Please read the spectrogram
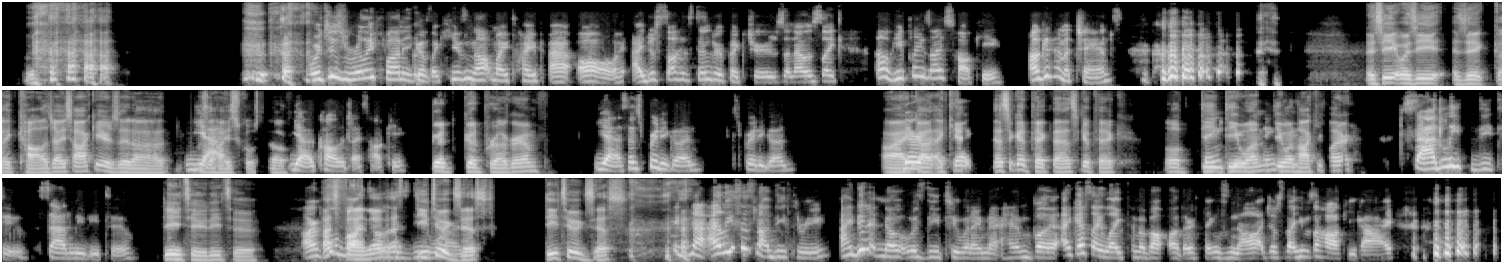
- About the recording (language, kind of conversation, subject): English, unstructured, How do you navigate modern dating and technology to build meaningful connections?
- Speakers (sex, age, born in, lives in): female, 18-19, Egypt, United States; male, 18-19, United States, United States
- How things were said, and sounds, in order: laugh; laugh; laugh; chuckle; laugh; laugh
